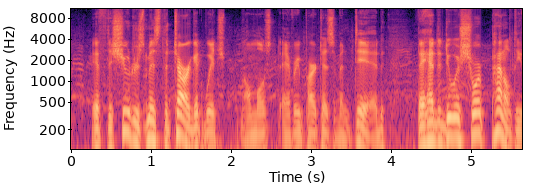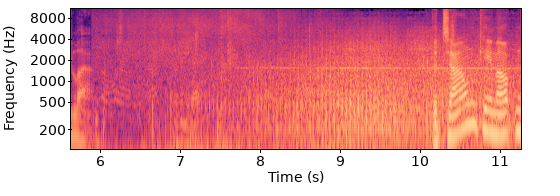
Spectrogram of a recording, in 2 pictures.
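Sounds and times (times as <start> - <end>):
speech: 0.2 - 6.3, 10.2 - 11.2
helicopter flying overhead: 7.2 - 11.2.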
